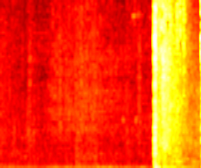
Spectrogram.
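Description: A pistol fires a sharp shot.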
